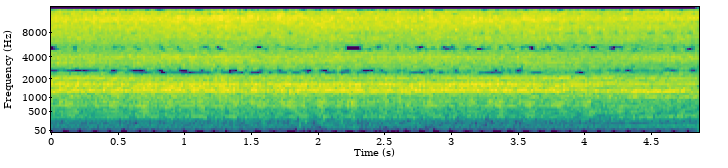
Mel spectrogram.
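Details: Rough idle on a 2004 BMW E46 M3 an hour after a short drive: uneven, stumbling beat about four pulses a second over a dense hiss, sputtering when pressing the gas, Service Engine Soon light on, with a vibrating sound heard.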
